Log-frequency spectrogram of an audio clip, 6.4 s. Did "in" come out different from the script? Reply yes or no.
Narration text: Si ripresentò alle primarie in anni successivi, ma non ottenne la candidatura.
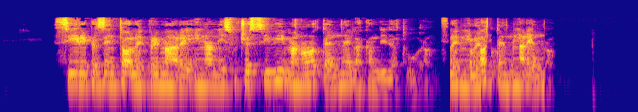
no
